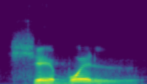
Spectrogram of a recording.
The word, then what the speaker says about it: Shebuel: Entonces, buscando lógicamente una explicación más detallada de la Biblia, resulta que Sebuel se pronuncia Shebuel.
